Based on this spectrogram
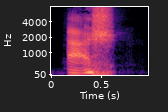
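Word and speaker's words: Æ: and then the AE is like pronounced ash, and then XASH.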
